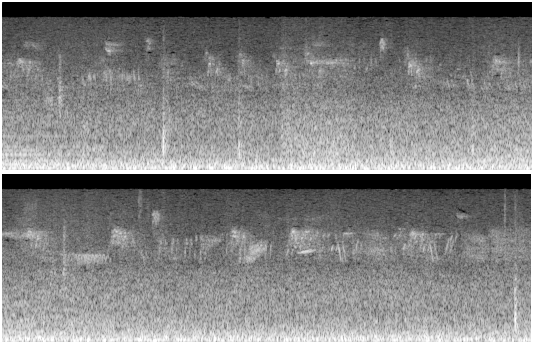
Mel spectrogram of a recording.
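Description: Small birds chirping in short, repeated calls over a steady outdoor background hiss.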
